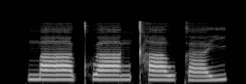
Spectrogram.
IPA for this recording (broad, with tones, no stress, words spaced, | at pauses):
maː˧kʷʰaː˧ŋ kʰaː˧wkɐ˨˥j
